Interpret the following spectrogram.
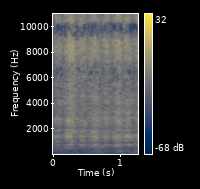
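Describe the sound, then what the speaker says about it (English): A trowel scrapes a second coat of filler across a wall repair over old light holes, making a steady, rhythmic rasping drawn back and forth at close range with no talking. "So for the second coat, just scrape it good."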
